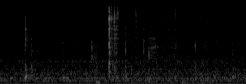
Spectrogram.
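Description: Faint handling noise of a metal spin-on oil filter being turned over in the hand, with a light click just after the start and a sharper clink about a second in.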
